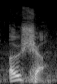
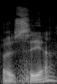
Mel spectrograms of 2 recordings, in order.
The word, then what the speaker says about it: Osha: Osha, as in ocean, not Osea.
